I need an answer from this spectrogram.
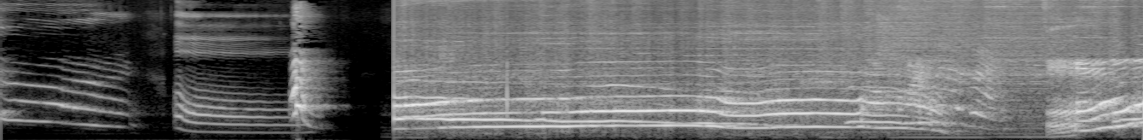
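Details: Alaskan Malamute in a funny home compilation: a few short whining cries slide downward, then a long sustained wavering howl bends lower near its end before a fresh rising howl breaks in.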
